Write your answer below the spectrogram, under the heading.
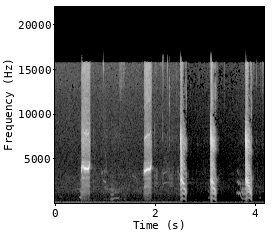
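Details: Grey francolin, described as male and female voices, used for hunting: two sharp high whistled notes followed by three descending harsh downslurred calls, spaced roughly every half second against a low background hum.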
